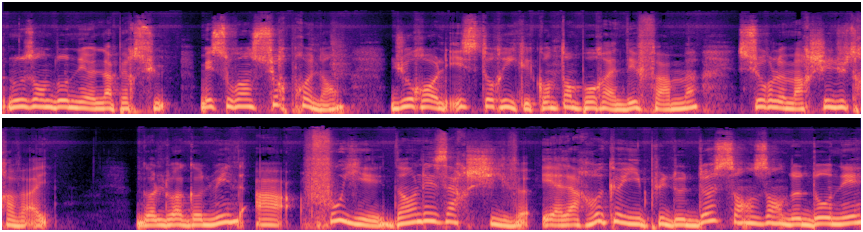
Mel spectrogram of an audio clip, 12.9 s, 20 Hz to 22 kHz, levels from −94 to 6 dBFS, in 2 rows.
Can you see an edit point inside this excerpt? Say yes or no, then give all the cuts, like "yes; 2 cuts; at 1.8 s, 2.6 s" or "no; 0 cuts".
yes; 1 cut; at 1.3 s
